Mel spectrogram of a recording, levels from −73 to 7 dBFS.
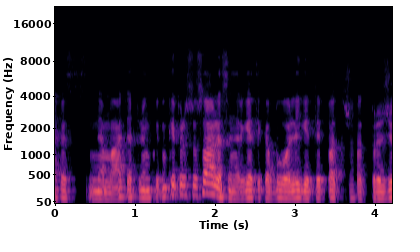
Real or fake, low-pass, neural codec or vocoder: real; 9.9 kHz; none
